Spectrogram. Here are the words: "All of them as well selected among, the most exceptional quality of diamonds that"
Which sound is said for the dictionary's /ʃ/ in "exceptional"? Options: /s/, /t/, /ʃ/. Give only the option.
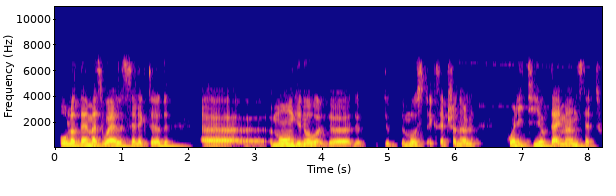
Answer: /ʃ/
